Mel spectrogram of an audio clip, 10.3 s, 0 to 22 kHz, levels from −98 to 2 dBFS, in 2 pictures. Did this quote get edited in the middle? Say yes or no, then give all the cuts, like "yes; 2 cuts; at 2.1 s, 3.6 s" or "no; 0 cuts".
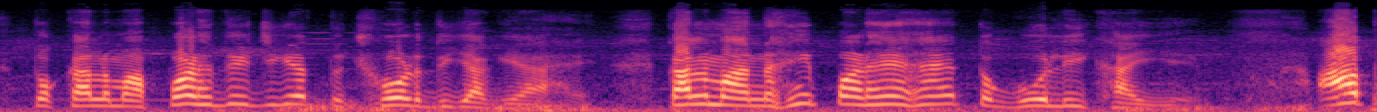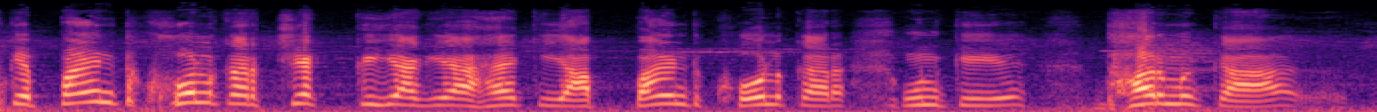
no; 0 cuts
